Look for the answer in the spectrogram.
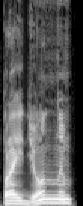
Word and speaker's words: пройденным: Дорога от их будки упрется сначала в стеклянный борт ресторана «Дети солнца», ныне несуществующий, а потом уж пройденным, с ударением на втором слоге, никто пути пройденного у нас не отберет, путем доберемся до исторических колонн старого корпуса.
